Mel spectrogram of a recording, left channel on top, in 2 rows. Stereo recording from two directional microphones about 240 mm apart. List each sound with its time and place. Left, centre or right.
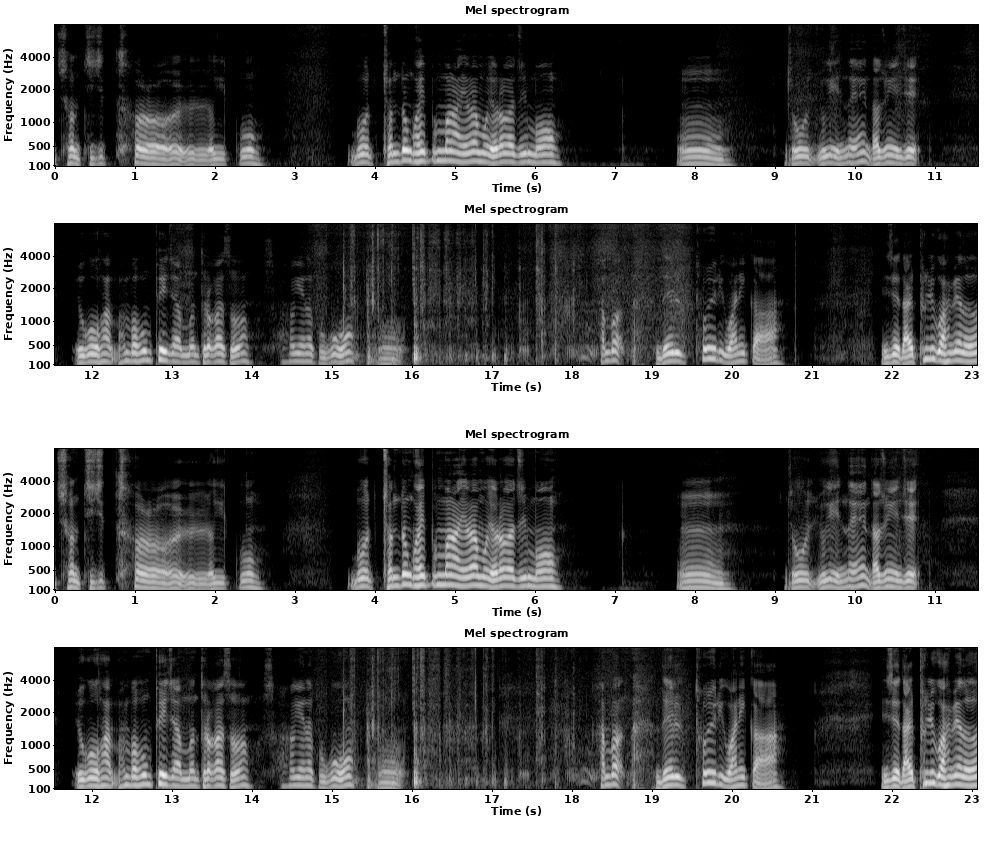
0.0 s a man's voice: right
3.8 s a man's voice: right
7.8 s a man's voice: right
11.8 s a man's voice: right
15.1 s pigeon: centre
18.8 s a man's voice: right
